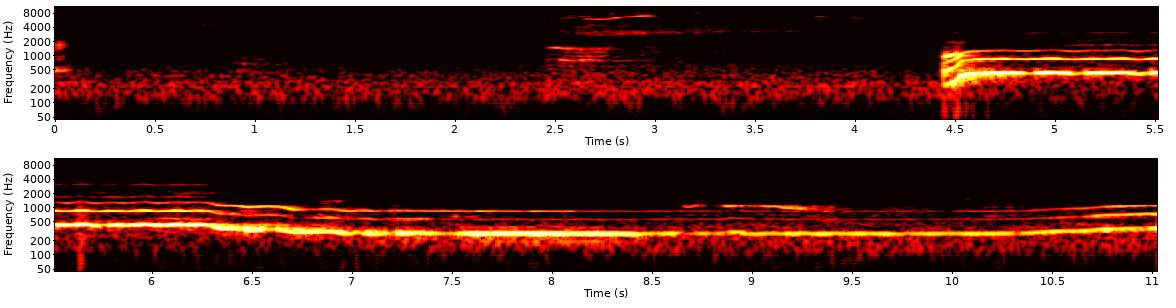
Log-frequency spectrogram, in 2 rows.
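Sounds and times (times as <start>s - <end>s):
person humming: 6.1s - 11.0s.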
